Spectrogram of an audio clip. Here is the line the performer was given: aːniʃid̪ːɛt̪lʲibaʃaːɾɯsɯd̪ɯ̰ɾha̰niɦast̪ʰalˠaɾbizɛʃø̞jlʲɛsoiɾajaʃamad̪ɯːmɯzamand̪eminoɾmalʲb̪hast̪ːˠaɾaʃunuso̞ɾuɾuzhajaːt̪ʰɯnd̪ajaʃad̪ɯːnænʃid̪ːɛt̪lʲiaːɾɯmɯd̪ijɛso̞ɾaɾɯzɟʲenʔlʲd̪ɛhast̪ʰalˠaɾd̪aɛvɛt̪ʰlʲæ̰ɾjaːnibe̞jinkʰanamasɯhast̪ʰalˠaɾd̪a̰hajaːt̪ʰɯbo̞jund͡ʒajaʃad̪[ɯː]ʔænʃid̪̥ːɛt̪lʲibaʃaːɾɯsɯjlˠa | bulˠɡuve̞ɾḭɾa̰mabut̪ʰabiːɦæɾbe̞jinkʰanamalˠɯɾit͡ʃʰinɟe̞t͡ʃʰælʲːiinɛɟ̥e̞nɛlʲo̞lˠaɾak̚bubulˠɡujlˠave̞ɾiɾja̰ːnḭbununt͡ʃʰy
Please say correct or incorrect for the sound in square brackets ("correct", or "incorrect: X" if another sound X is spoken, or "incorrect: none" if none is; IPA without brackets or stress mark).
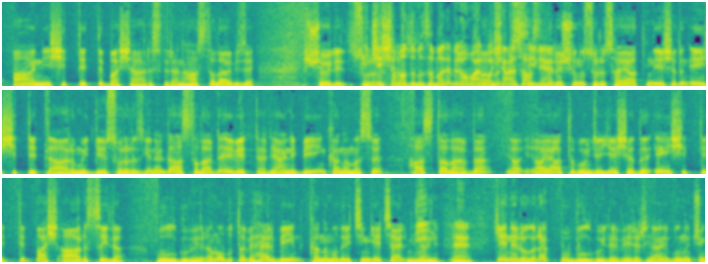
correct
